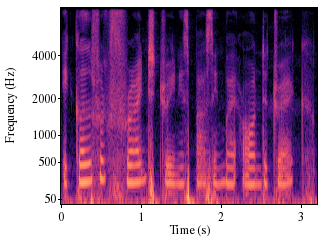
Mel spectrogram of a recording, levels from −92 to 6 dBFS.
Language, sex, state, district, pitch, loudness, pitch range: English, female, Assam, Sonitpur, 220 Hz, -23 LUFS, 205-230 Hz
